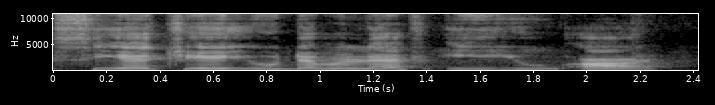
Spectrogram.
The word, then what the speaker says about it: chauffeur: तो शोफर की स्पेलिंग देखिए, CHAUFFEUR, चौफियर. लेकिन इसको प्रोनाउंस कैसे करेंगे? शोफर. R will be silent and CHAU will be pronounced that show.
